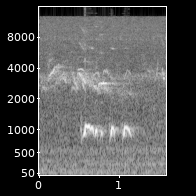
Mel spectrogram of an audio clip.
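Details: One short phrase from a local zebra dove known for a long "kuk": a drawn-out first coo followed by two clipped coos, low and mellow, with a thin whistling bird above.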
